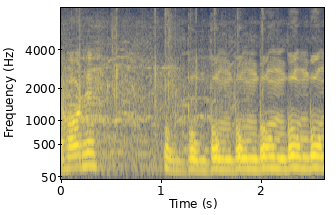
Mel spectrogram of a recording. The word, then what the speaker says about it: Jorge: Heard him saying my name and how you supposed to say it, Jorge.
